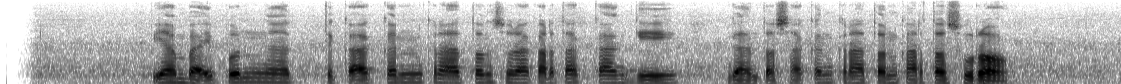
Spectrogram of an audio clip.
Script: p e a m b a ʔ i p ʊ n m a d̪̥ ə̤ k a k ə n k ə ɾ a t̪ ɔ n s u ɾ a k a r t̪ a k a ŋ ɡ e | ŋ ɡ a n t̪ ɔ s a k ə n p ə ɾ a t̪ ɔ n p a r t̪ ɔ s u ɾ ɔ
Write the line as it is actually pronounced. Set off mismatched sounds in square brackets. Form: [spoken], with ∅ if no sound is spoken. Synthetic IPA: p [i] a m b a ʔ i p ʊ n [ŋ] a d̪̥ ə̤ k a k ə n k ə ɾ a t̪ ɔ n s u ɾ a k a r t̪ a k a ŋ ɡ e | ŋ ɡ a n t̪ ɔ s a k ə n [k] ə ɾ a t̪ ɔ n [k] a r t̪ ɔ s u ɾ ɔ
